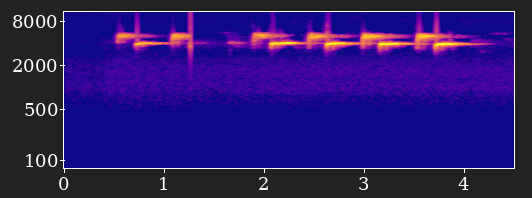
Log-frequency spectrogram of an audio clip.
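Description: A great tit repeats a bright two-note phrase, a high note dropping to a slightly lower one, about six times in quick succession, with nothing else heard.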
